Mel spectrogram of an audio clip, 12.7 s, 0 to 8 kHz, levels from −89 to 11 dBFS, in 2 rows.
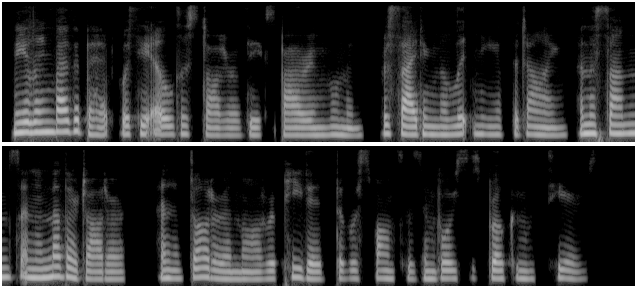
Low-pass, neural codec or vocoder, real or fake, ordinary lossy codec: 7.2 kHz; autoencoder, 48 kHz, 32 numbers a frame, DAC-VAE, trained on Japanese speech; fake; MP3, 64 kbps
